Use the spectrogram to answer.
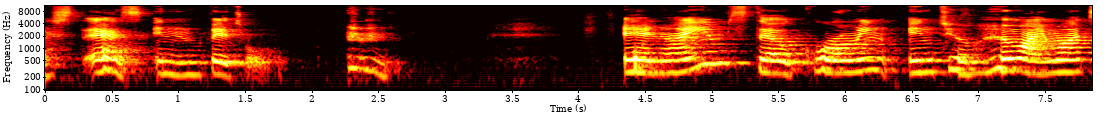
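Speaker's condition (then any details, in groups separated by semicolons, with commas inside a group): Cerebral palsy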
